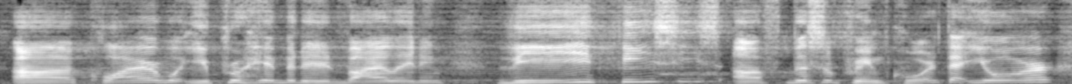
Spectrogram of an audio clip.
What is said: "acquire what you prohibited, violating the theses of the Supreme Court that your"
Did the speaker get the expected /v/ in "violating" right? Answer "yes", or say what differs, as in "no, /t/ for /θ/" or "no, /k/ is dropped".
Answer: yes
